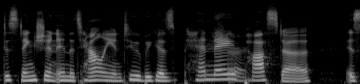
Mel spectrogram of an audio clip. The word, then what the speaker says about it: penne: in italian too because penne pasta is spelled p-e-n-n-e and you have to in in italian when there's a double consonant you have to put the emphasis on the double consonant because spin pen because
